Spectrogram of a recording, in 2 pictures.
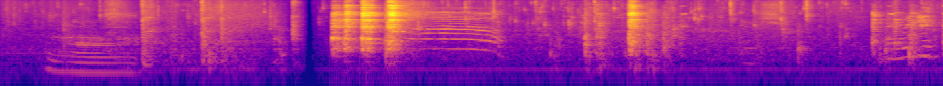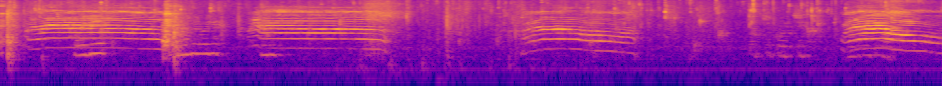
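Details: Domestic cat caged and fasting before neutering, meowing insistently to be let out; several long harmonic meows with falling tails, a woman's voice calling it, clattering of dishes early on, steady low hum.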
